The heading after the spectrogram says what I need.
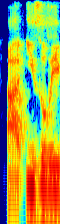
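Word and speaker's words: easel.ly: could use a program like easily which is a free poster creation program it's spelled e a s e l dot l y um or you could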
